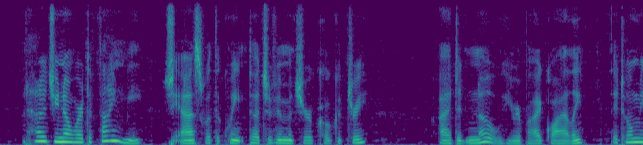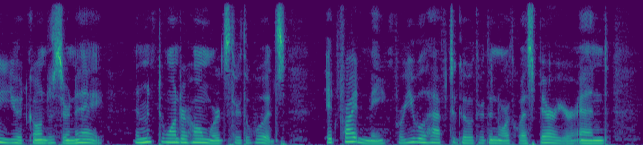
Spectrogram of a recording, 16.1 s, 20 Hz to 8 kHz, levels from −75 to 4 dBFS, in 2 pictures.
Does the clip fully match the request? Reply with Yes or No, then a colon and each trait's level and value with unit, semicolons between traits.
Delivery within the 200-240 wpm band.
Yes: fast, 205 wpm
